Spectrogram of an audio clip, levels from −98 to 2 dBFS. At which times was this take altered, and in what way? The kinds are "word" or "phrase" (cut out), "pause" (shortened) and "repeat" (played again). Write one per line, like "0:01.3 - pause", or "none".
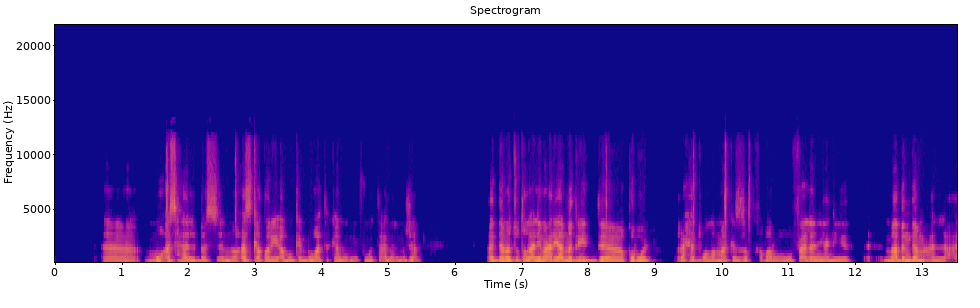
none

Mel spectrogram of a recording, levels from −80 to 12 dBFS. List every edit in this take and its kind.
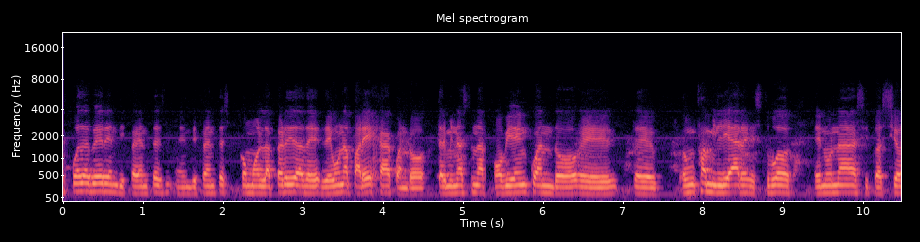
0:02.1 - word
0:03.2 - word
0:04.7 - word
0:05.3 - word

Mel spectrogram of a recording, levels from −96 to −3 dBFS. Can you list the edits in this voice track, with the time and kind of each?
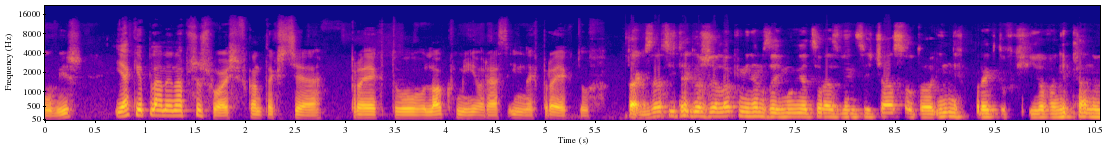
0:03.0 - pause
0:05.7 - pause

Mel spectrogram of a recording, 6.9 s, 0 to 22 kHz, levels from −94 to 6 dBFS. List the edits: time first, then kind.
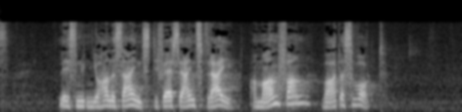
0:01.3 - word
0:03.0 - word
0:03.6 - pause

